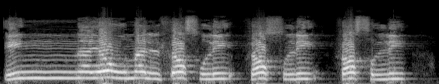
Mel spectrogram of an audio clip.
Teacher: ثم بعد ذلك كلمة الفصل صاد وفاء وصاد ولام، الفاء حرف مرقق والصاد حرف مفخم واللام حرف مرقق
